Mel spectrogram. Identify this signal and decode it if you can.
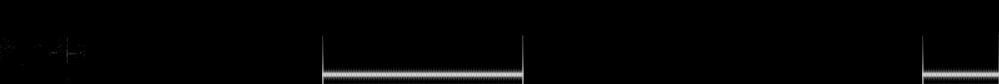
Ringback tone (North America), 440 + 480 Hz.
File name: CENTRAL CAEA / out agcaea03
